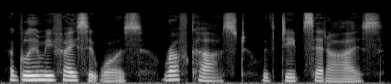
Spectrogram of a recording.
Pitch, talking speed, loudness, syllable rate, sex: 170 Hz, 170 wpm, -18 LUFS, 3.6 syllables/s, female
